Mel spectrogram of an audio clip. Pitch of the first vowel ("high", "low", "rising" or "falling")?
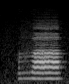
high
